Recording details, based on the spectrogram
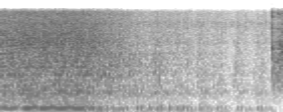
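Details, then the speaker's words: Yamaha TMAX after carburettor clean, second start attempt, cold, no starting fluid, idle screw being adjusted: engine catches, then beat sags to a lumpy uneven putter; idle set too low and unstable. "Fire up again with no revs. Fire. I'd slightly higher it up. It's a bit iffy."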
